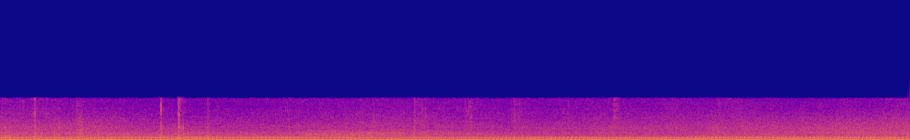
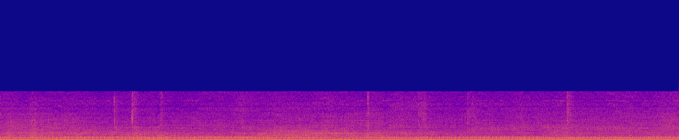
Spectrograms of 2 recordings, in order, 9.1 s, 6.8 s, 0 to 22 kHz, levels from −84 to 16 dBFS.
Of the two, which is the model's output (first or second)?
second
